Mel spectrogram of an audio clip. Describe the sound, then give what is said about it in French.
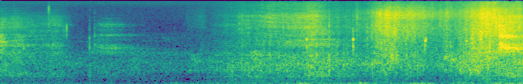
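Soft, steady footsteps crunch along outdoors as a person continues walking, quiet, over a constant rustling background that slowly grows louder. No one speaks. “je continue ma marche.”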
